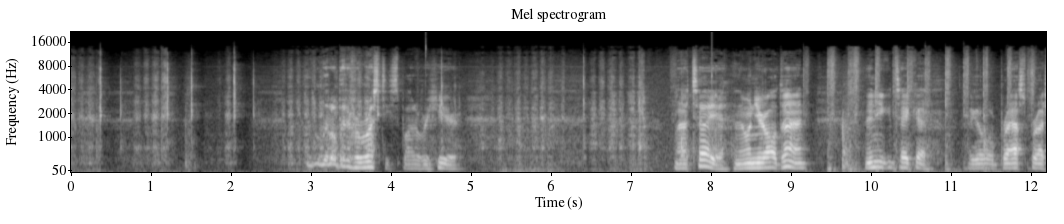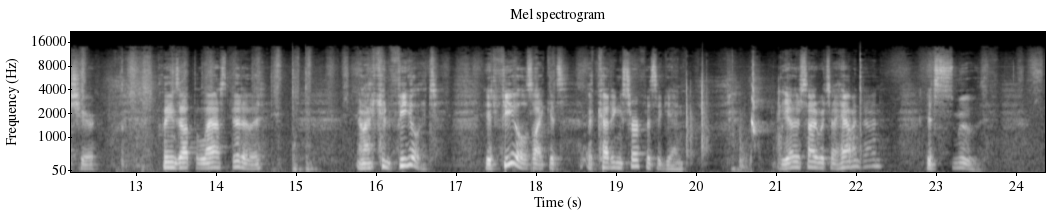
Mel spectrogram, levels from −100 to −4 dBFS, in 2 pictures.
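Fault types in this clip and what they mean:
Electrical switching spike, 4.44 s and 8.02 s: two sharp snaps at about -15 dBFS, likely a nearby switch or motor arcing into the audio line.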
